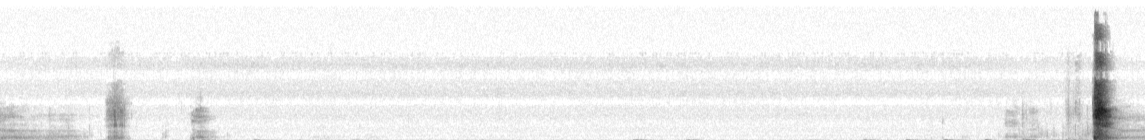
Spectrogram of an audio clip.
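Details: Quiet sniffs and breaths, then one loud explosive sneeze, during a short sneezing fit with sniffles and light coughing from a cold caught from a sibling.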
